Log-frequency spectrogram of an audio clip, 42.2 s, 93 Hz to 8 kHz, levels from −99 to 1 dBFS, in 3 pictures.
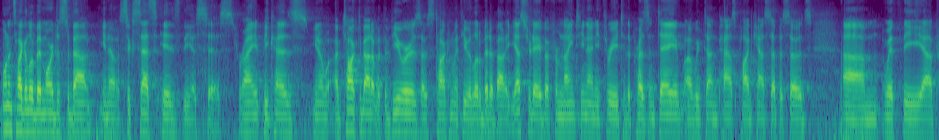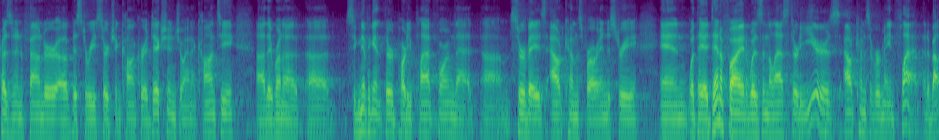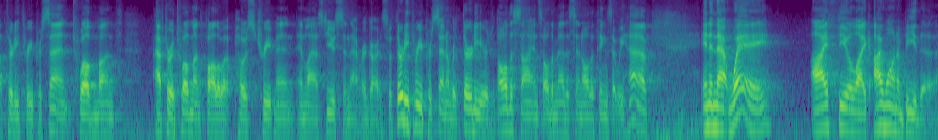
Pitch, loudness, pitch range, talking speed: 100 Hz, -29 LUFS, 95-110 Hz, 205 wpm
